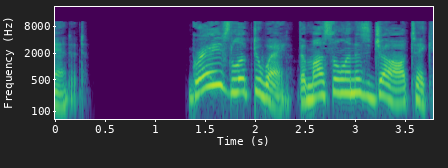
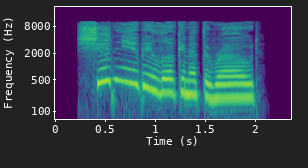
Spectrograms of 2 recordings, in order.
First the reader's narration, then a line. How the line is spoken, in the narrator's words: Not Morticia piped up from the back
